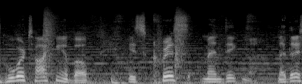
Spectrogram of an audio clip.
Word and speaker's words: Chris Mandigma: nation's capital and who we're talking about is chris mendigma now did i say that properly yeah yeah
